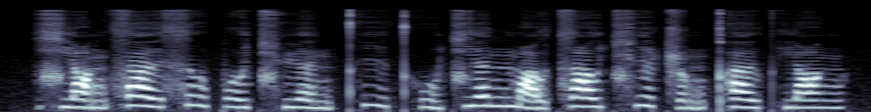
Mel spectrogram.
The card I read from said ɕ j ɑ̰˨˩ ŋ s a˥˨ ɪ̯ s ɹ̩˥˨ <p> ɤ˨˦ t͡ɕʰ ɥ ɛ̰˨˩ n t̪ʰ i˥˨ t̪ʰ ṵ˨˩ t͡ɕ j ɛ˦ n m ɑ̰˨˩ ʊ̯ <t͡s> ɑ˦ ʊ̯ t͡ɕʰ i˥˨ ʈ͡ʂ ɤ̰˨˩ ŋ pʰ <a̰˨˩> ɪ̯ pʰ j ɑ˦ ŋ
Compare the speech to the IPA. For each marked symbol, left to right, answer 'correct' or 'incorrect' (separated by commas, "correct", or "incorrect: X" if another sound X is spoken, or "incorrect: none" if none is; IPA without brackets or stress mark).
correct, correct, incorrect: a˥˨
